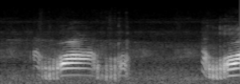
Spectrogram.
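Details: Fishing cat (Prionailurus viverrinus) giving two loud, harmonic, meow-like calls: the first wavers for about a second and trails into a buzzy, stuttering tail, then a second rising yowl follows after a quiet pause.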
